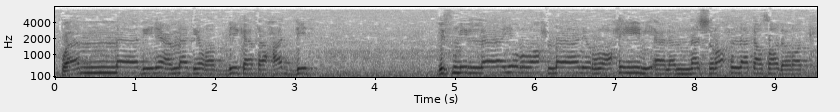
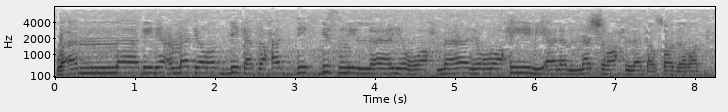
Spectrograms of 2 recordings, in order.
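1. يكون الوقف قبل البسملة فقط. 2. لا يوجد وقف حول البسملة. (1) "فصل آخر السورة عن البسملة ووصل البسملة مع بداية السورة التالية" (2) "وصل آخر السورة مع البسملة مع بداية السورة التالية"

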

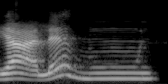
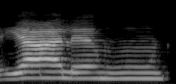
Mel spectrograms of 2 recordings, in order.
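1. الشفتان تنطبقان بخفة على m. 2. الشفتان تتركان فرجة على m. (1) "لا هي يعلمون، تمام" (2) "ولا برضو سيبي فرجة"

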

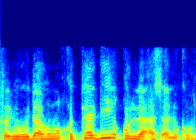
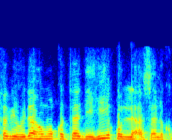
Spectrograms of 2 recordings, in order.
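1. يُحذف صوت الهاء تمامًا. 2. تُبقى الهاء مع كسرة قصيرة. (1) "العلماء قالوا لماذا حذفت؟" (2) "يعني يبقي الهاء مكسورة"

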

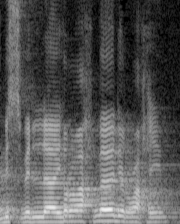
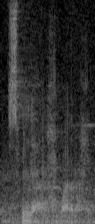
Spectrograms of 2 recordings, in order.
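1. Frasa itu diucapkan dengan keras dan jelas. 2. Frasa itu diucapkan pelan, hampir di bawah napas. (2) "itu bismillahnya disirkan. ... Sir"

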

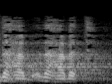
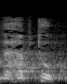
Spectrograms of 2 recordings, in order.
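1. تنتهي الكلمة بالتاء دون حركة. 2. تنتهي الكلمة بحركة قصيرة u. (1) "وبالسكون" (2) "يمكن أحركها بالضم أقول"

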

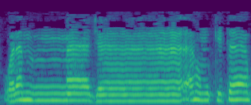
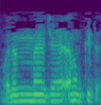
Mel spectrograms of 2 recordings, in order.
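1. الحركة في "جاءهم" ممدودة طويلة. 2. الحركة في "جاءهم" مقصورة قصيرة. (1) "اهو ده المد الواجب" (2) "مش تقول لي ولما جاءهم كتاب"

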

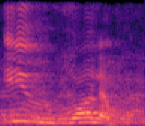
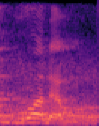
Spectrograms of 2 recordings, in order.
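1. يُنطق صوت الذال في آخر الكلمة منفصلاً. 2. تُدغم الذال تماماً في الصوت الذي بعدها. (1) "ما تقراهاش ابدا اذ ظلموا" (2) "لكن تقراها اذ على طول"

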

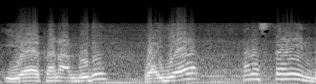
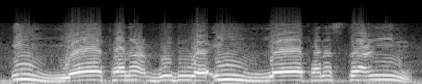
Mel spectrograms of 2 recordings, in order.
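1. Bunyi 'y' pada iyaka dibaca pendek, tunggal. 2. Bunyi 'y' pada iyyaka dibaca dobel. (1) "jadi bukan ... Hilang satu huruf" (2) "Sampai tasjid sekalipun"

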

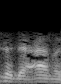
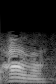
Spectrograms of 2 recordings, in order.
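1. المقطع الأول فيه حركة 'a'. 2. المقطع الأول فيه حركة 'i'. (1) "وليس دعامة بالفتح" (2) "ودعامة لكسر الدال"

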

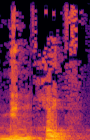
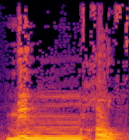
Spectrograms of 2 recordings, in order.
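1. تُنطق النون بوضوح دون غنّة. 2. تُنطق النون مع الغنّة. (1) "Just make it apparent" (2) "They'll make that gunna sound"

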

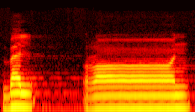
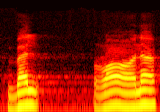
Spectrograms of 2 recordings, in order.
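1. تنتهي الكلمة الأخيرة بدون حركة نهائية. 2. تنتهي الكلمة الأخيرة بفتحة قصيرة. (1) "وفي حال الوقف" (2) "نون فتحنا"

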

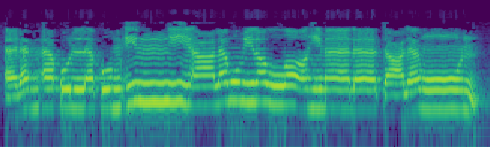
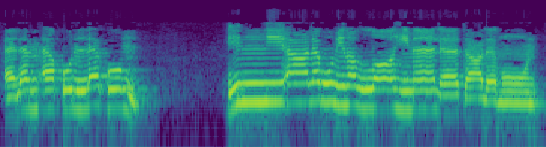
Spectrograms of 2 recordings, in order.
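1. لا توجد وقفة بعد 'lakum'. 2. توجد وقفة مباشرة بعد 'lakum'. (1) "الطريقة الثانية" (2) "ونقف عند كلمة لكم"

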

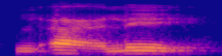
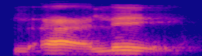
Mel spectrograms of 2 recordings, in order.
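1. الصوت الأخير يميل بقوة نحو الكسرة. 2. الصوت الأخير يميل بقوة نحو الكسرة.

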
